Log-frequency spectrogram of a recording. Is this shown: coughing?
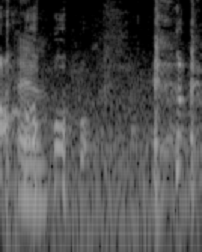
yes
